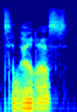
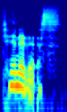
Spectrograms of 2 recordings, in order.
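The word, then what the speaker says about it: tinnitus: oh okay because a lot of people have tenius is the ringing of the ears after an accident so do you know it's pronounced tenus she's taught me that cuz I would say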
